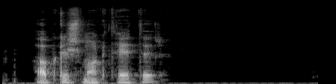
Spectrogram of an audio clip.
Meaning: indefinite plural of abgeschmackthet
- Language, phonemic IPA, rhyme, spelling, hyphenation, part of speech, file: Norwegian Bokmål, /apɡəˈʃmaktheːtər/, -ər, abgeschmacktheter, ab‧ge‧schmackt‧het‧er, noun, Nb-abgeschmacktheter.ogg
